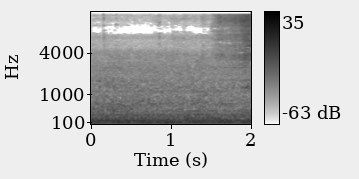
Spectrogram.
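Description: A .38 calibre nylon brush rubbing inside the front end of a rifle's piston gas system, scrubbing out carbon, over a steady low hum. The scrubbing gets louder near the end.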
